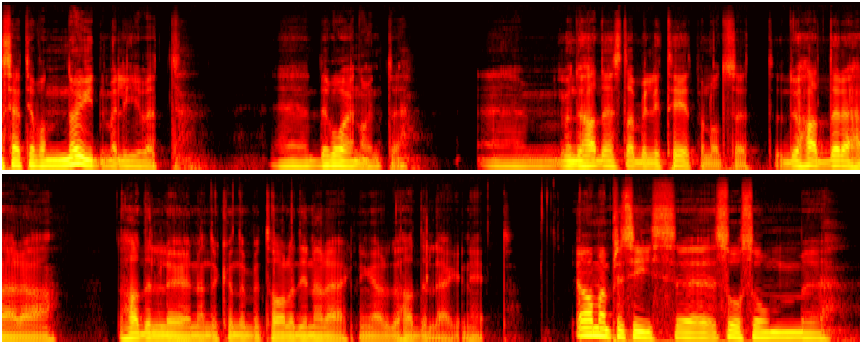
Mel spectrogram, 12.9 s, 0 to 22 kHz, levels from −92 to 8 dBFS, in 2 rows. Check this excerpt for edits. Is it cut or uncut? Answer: uncut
